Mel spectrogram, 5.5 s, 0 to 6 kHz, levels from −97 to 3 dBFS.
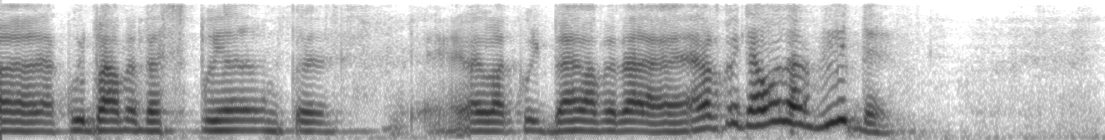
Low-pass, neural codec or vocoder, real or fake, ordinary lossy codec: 5.4 kHz; codec, 24 kHz, 1.5 kbps, HILCodec; fake; none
